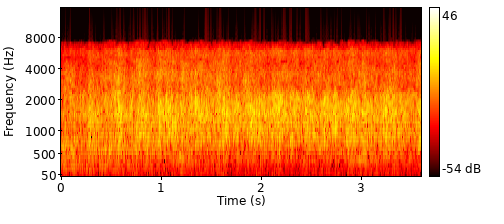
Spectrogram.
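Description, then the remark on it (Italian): Steady audience applause, a dense wash of many hands clapping at an even, fairly loud level throughout, with no voices rising above it. “Beh, per meritare un altro applauso, io penso.”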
